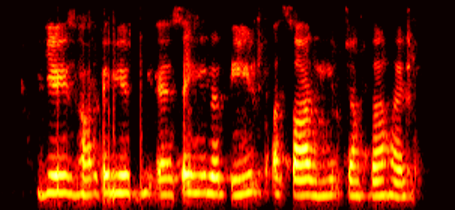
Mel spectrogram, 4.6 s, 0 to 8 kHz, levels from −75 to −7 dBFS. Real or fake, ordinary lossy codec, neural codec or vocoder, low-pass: fake; Opus, 24 kbps; vocoder, 22.05 kHz, 80 mel bands, HiFi-GAN; 7.2 kHz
